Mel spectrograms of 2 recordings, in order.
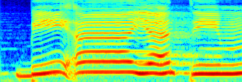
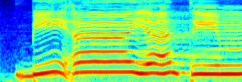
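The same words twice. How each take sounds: No difference in how they are said.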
